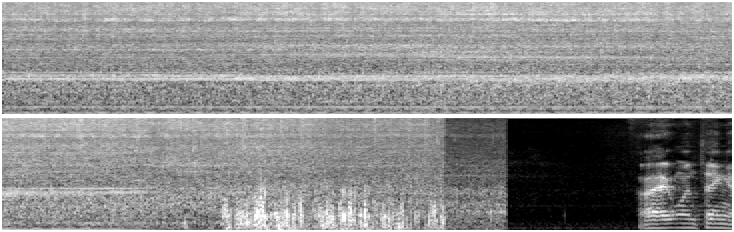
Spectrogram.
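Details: No-cooling call, top floor not cooling: outdoor AC condenser restarted after replacing the bad, bulged original capacitor; steady even hum, low drone and fan whoosh, running smoothly and normally.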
